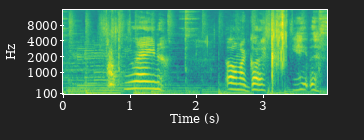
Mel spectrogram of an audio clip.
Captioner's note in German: Hund bellt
